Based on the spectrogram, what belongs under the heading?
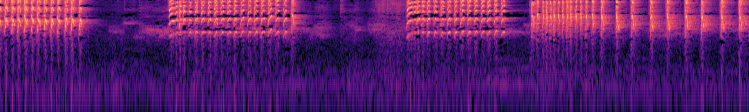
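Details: Sooty-headed bulbul (cucak cungkok), 'tembakan kristal' style: high, dense buzzy trills repeated in three blocks with pauses between. It closes with a run of separate sharp chipping notes that slow toward the end.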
